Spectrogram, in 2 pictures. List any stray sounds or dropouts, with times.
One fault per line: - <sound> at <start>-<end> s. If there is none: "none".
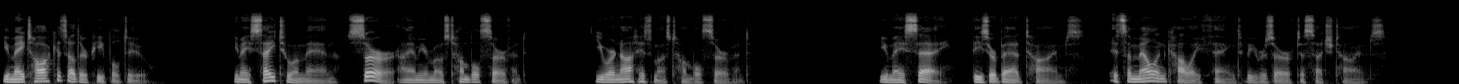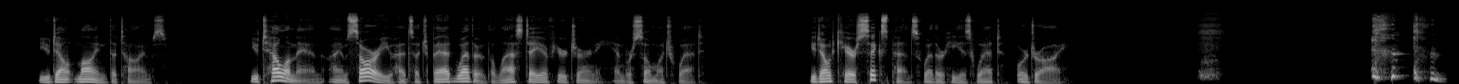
- sniff at 26.5-26.9 s
- cough at 28.3-29.1 s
